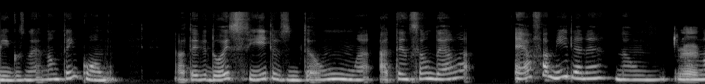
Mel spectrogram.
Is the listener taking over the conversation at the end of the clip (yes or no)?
no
